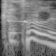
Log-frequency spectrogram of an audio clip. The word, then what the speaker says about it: Cthulhu: Cthulhu right I mean in um lovecraft's letters the way he said you pronounce it is it's like a cough it's like Cthulhu that's why he wrote it like that it's supposed to be unpronounceable by the human tongue right oh the internet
